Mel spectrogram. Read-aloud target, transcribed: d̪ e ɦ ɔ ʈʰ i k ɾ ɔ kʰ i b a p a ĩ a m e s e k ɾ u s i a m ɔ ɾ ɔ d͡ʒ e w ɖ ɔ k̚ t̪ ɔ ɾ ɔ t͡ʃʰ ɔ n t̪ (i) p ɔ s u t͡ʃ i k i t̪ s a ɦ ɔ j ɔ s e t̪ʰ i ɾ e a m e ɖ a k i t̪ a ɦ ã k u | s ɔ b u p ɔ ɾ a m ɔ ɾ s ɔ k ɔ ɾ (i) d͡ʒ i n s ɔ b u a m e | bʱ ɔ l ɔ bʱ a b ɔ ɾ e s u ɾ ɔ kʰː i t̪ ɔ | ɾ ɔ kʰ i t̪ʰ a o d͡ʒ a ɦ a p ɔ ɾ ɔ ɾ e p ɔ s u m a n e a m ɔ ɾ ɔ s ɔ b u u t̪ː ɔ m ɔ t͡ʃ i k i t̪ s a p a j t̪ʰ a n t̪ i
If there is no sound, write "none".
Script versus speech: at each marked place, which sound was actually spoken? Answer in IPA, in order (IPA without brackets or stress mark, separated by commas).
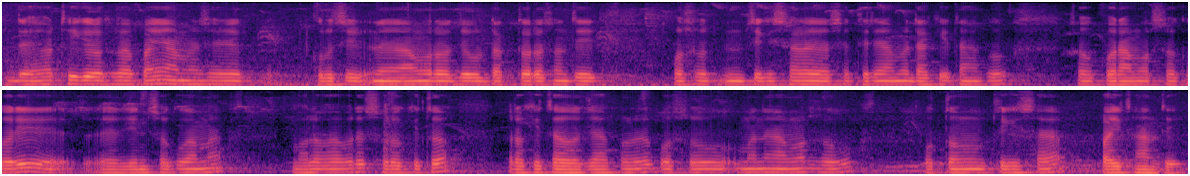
i, i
